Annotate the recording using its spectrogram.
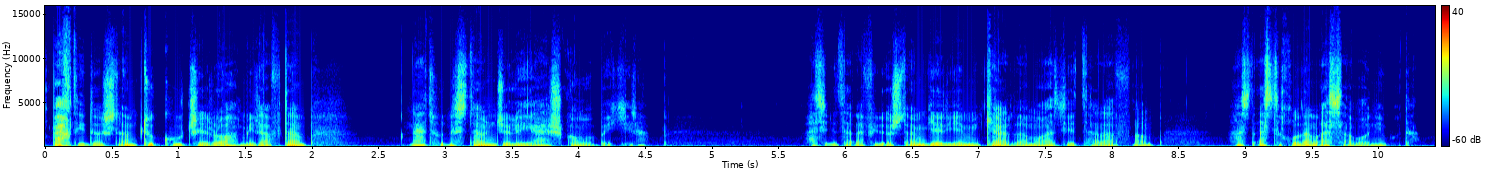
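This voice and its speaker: A man narrating an audiobook in the first person with steady, measured storytelling. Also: on the low side, gravelly, slightly rough, dry recording.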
